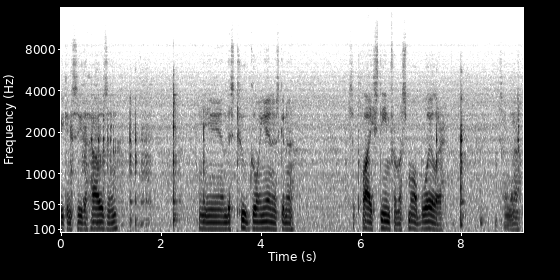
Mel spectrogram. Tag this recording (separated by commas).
Speech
